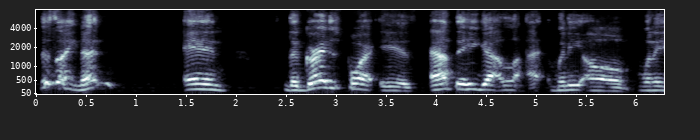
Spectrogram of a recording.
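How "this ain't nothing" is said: scoffing, disbelieving, pitched way up; mock the boss brushing it off; incredulous boss. Boss scoffing at the evidence, high incredulous.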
